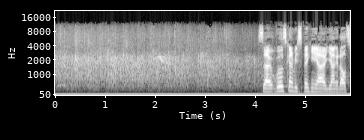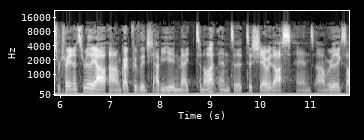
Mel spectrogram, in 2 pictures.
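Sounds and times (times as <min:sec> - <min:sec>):
church audience applause welcoming a guest speaker: 0:00.0 - 0:04.5
speech: 0:04.2 - 0:11.7.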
